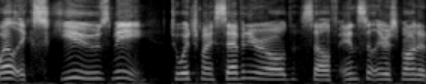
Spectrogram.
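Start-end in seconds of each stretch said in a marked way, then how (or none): 0.0-1.5 mock biting, accusatory sarcastic tone. Retelling a woman he bumped into in line: mock-sarcastic, accusing. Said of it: "in her most sarcastic and ex- accusing voice".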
